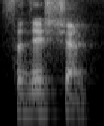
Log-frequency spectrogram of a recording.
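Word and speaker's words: suggestion: दोगे एस सी एच यदि कुछ वर्ड एसटी आई ओ एन से एंड होते हैं तो उन्हें एस सी एच का साउंड देंगे जैसे यह देखिए एसटी आई लिखा है तो क्या हो जाएगा सजेन सजेशन he asked me he asked me for some सजेशन सजेन ठीक है सजेन डाइजेशन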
